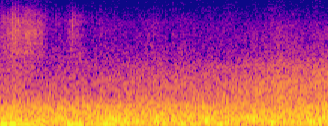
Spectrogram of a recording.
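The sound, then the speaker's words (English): Cold wind blowing in through an opened cabin door, a steady, low roaring rush with no distinct events. “And then he turns to the door and opens and lets the cold wind in into the cabin.”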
